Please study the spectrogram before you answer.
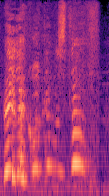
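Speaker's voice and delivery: very high, loud, laughing disbelief; incredulous outburst. Real, not acted. Player baffled by the enemy's items, incredulous squeal. Stunned by opponent in game.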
